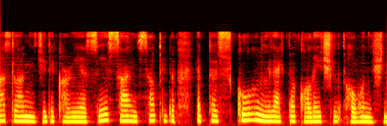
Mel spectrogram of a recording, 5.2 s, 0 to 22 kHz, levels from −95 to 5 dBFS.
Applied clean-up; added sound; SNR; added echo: neural mask model DeepFilterNet 3.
